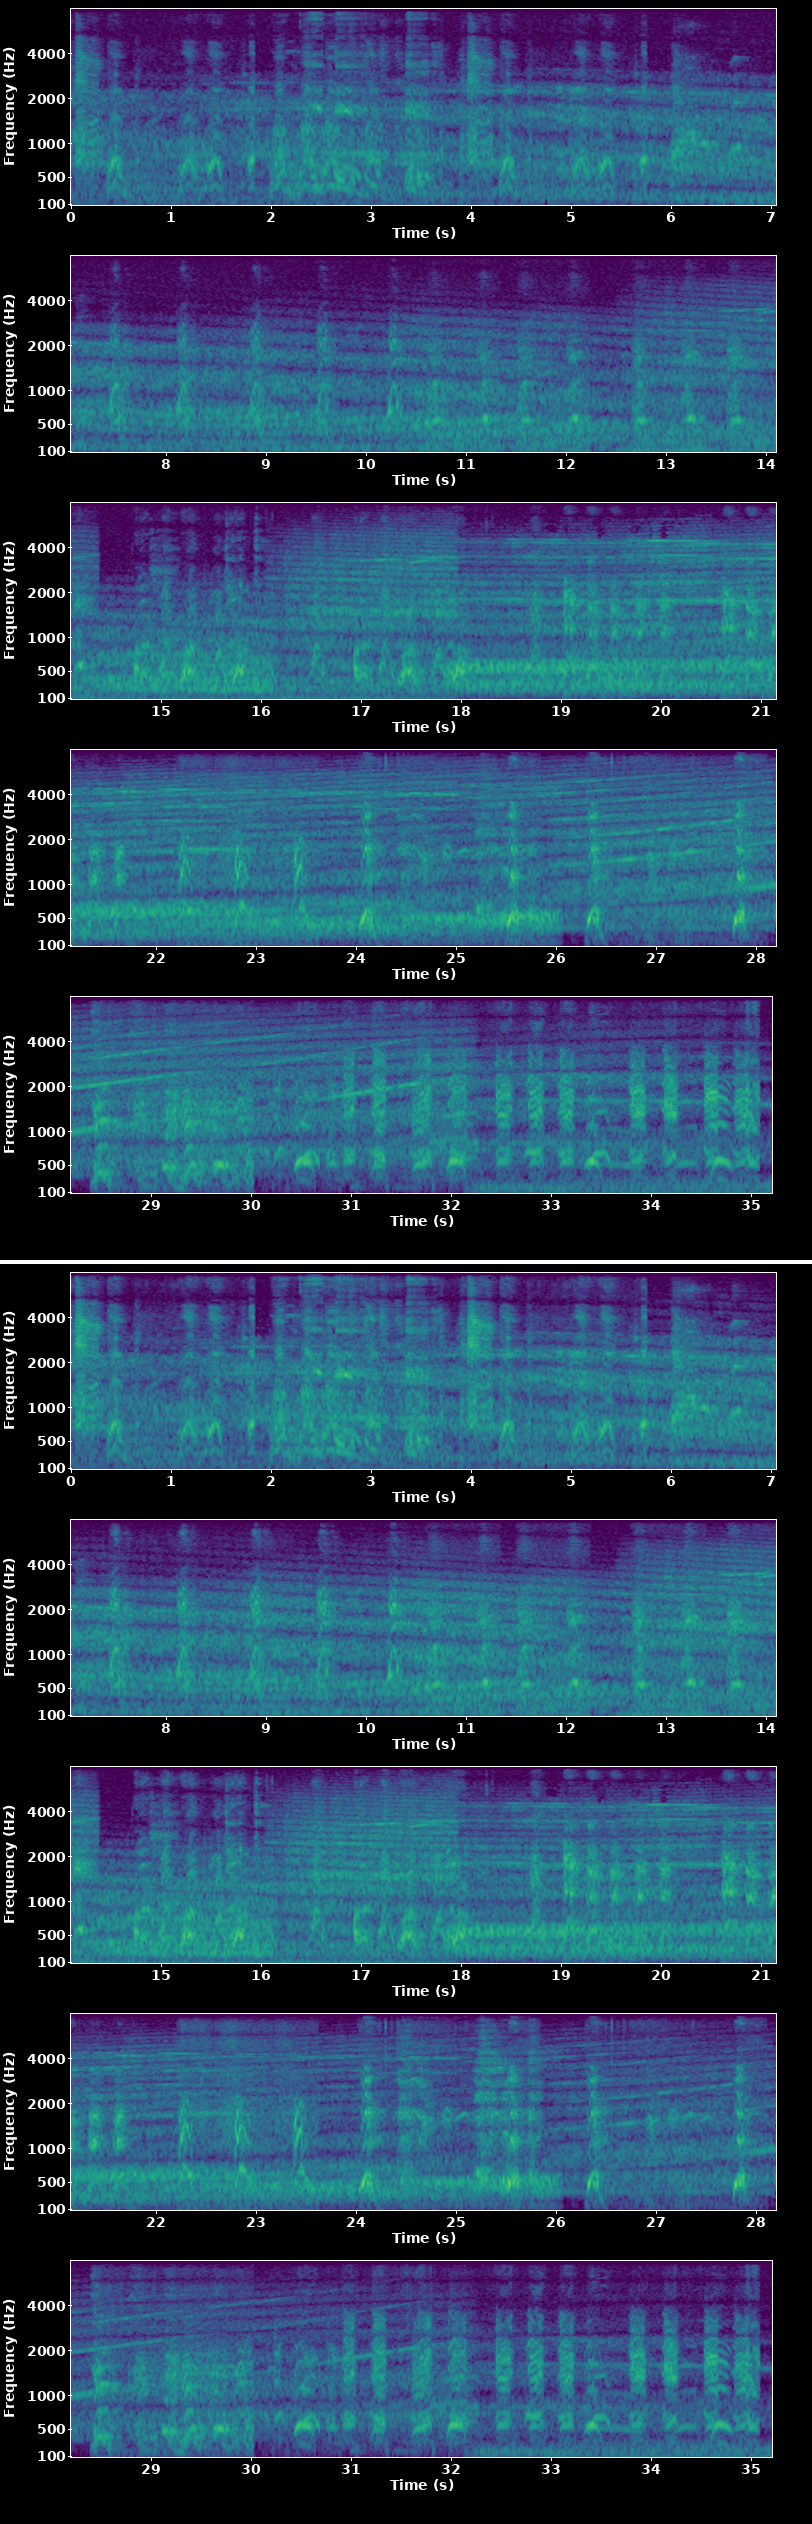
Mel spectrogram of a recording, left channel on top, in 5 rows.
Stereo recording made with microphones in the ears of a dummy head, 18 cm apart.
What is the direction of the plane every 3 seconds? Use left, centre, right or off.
right, right, right, right, right, right, centre, left, left, left, left, left.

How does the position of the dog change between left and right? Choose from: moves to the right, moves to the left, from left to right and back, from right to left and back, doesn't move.
moves to the left.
